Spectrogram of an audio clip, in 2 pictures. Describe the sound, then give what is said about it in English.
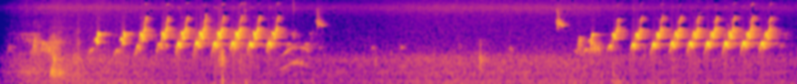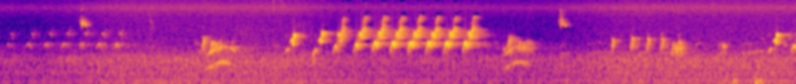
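House sparrow song: three bursts of rapid, high-pitched repeated chirping notes, each lasting a few seconds, separated by pauses with scattered softer calls in between. “House sparrow.”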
